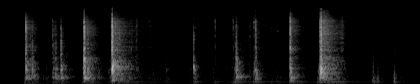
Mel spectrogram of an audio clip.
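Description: Plastic toy parts being handled: an irregular run of sharp clicks and taps, about fifteen in four seconds, from a Playmobil refuse truck's hard plastic pieces being pressed and fitted together.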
